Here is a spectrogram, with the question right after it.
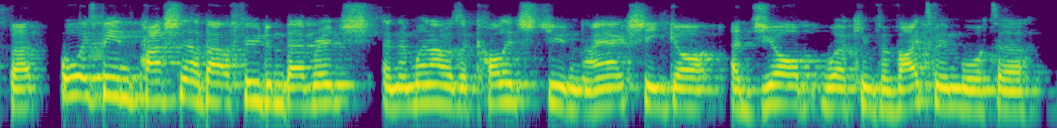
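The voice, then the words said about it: British accent. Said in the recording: “I'm from the UK, so the accent isn't put on”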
